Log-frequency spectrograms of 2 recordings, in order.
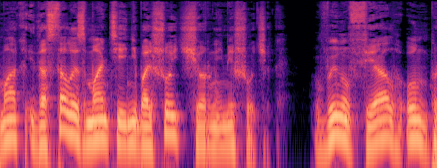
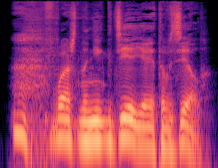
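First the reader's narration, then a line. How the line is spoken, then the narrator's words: Sighing mage. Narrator (Russian): вздохнул маг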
